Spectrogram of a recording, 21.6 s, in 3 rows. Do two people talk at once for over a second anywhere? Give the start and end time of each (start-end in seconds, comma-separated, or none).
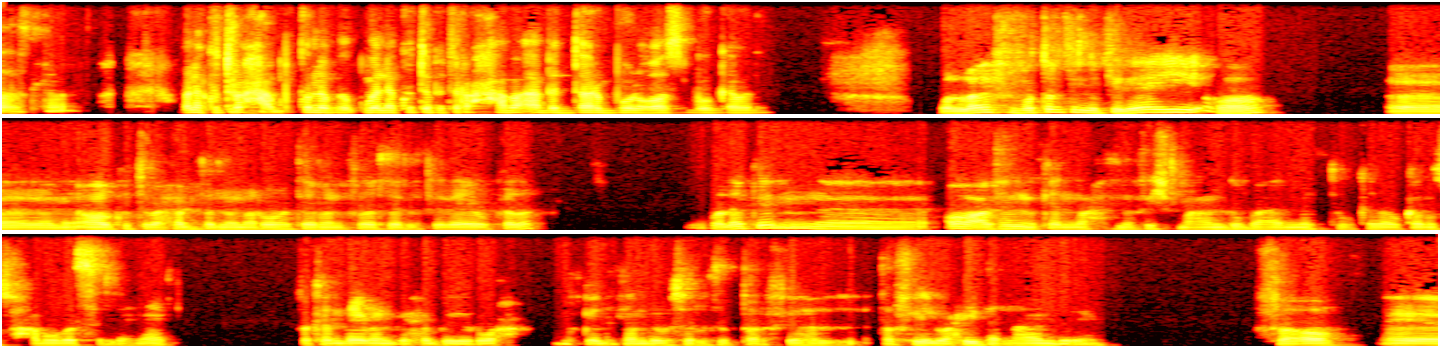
none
